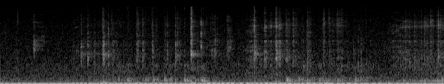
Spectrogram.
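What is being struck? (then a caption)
Bar of soap shaved with a metal blade. A metal blade shaves a solid orange soap bar held in the hand, and curls break off. Quick, dry scraping ticks and crisp crackles run through the clip over a low, steady rumble, with a brighter hiss toward the end.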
